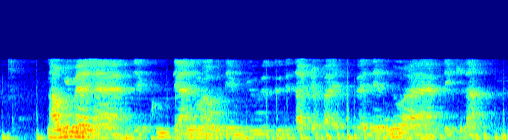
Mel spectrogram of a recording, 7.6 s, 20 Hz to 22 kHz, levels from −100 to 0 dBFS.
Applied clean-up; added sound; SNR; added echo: none; Computer keyboard; 10 dB; reverberation time 0.8 s.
